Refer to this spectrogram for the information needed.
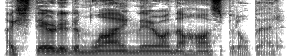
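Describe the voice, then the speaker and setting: A man's voice: deep voice, a little fast, fairly bright tone, clean tone. A young man narrating a dramatic first-person story in a confiding tone.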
